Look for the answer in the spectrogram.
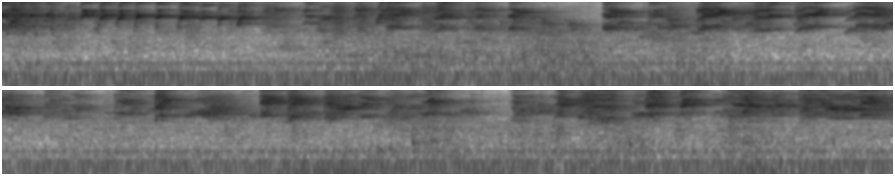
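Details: Continuous high-pitched chatter of Fischer's lovebird: harsh scratchy chirps repeated quickly in long runs, pausing only briefly a couple of times.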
